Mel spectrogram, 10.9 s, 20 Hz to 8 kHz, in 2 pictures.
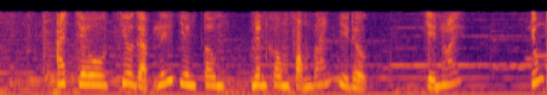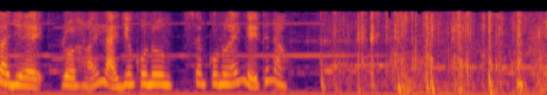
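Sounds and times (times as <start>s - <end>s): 
speech: 0.6s - 4.7s, 5.3s - 8.8s
horse galloping hooves: 8.2s - 10.9s.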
